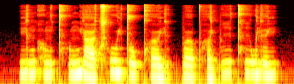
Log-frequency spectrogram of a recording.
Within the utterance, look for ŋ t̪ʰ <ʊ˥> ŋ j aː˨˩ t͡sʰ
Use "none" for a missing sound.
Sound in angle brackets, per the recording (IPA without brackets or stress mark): ʊ˨˥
